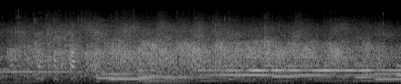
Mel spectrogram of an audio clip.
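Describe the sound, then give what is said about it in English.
An audience applauds the drama team with dense, steady clapping that holds at an even loudness for about four seconds, while soft sustained musical notes play underneath. “Round of applause for the drama team.”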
